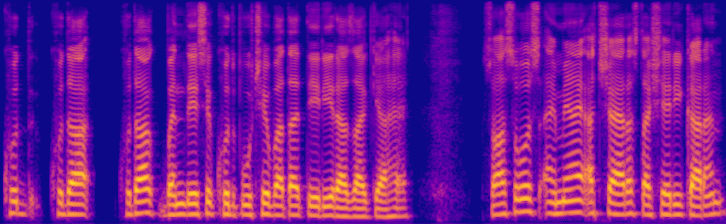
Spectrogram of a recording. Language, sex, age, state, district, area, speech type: Kashmiri, male, 18-30, Jammu and Kashmir, Anantnag, rural, spontaneous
